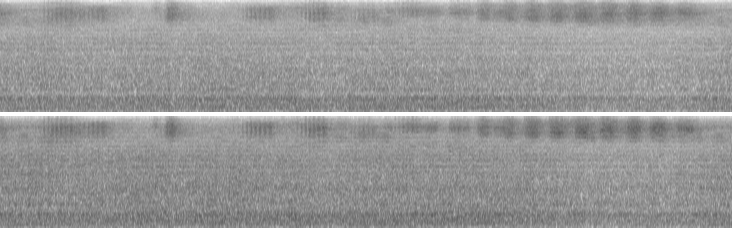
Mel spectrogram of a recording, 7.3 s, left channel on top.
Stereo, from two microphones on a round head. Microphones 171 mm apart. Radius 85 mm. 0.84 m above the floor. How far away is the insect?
About 3 m.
